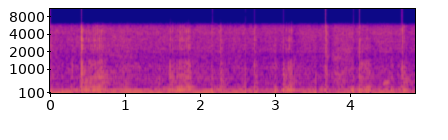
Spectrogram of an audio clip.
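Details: Ford Sierra XR4x4 twin turbo revving roughly with irregular sharp bangs every half second or so and flames from the exhaust; misfire with exhaust backfire, cause unclear.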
